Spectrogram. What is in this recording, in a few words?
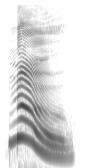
"No" vocalization boy child kid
